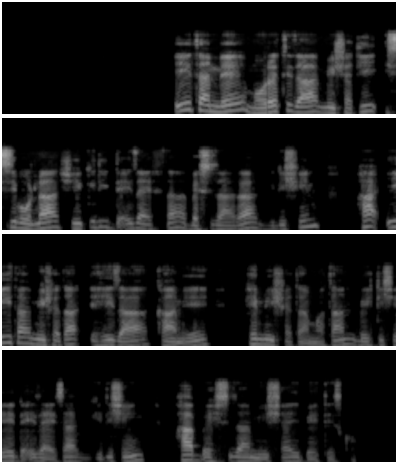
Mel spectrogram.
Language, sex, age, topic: Gamo, male, 18-24, government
